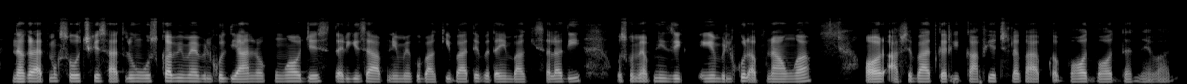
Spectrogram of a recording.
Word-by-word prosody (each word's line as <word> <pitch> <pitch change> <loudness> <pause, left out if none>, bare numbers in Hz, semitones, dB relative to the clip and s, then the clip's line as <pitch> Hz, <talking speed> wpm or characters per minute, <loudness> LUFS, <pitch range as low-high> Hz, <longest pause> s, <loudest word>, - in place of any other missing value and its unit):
नकारात्मक 145 +3 +4
सोच 145 0 +2
के 150 - +1
साथ 145 - 0
लूँ। 145 0 -1
उसका 155 +1 +5
भी 150 0 -1
मैं 145 - +4
बिल्कुल 135 +1 -4
ध्यान 130 0 +3
रखूँगा 140 +1 -4
और 145 0 +3
जिस 140 +2 -1
तरीके 135 0 0
से 135 - +1
आपने 130 +1 0
मेरे 130 -1 -4
को 130 - -7
बाकी 120 +1 -2
बातें 140 +2 -1
बताई, 130 0 -1
बाकी 125 -1 -4
सलाह 135 +1 0
दी 145 +5 -3 0.4
उसको 70 - -3
मैं 75 - +2
अपनी 150 -1 -5
ज़िंदगी 135 +1 0
बिल्कुल 135 +4 -1
अपनाऊँगा। 130 +3 +1 0.6
और - - +7
आपसे - - 0
बात 135 - +2
करके 130 0 0
काफ़ी 125 +4 -1
अच्छा - - -2
लगा - - 0
आपका - - -4
बहुत-बहुत 130 -2 -1
धन्यवाद। 130 +2 -11
135 Hz, 200 wpm, -28 LUFS, 130-145 Hz, 0.6 s, और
